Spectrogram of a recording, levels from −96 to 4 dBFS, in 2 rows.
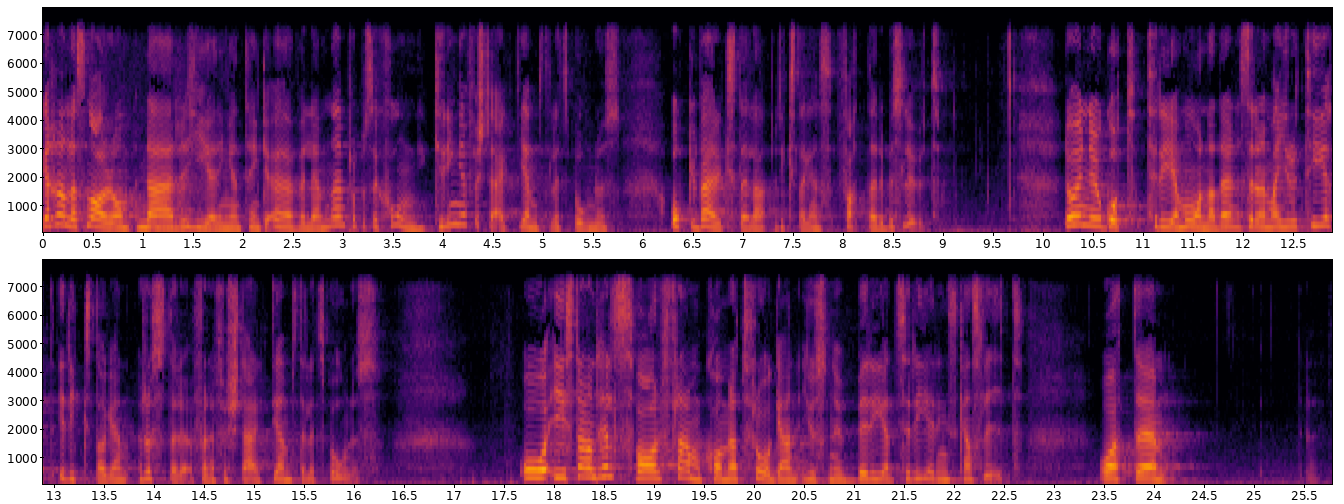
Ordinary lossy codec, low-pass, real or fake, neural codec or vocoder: none; 7.2 kHz; real; none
